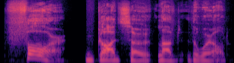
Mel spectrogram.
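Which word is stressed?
for. The stress is on the word for.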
